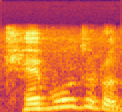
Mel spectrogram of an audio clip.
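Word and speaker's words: כבוד: 자, 우리 보면은 여기 좀 바룩 셴 카보드인데 발음상으로는 우리가 캐보드로 들려요. 그러니까 뭐 혼동을 하지 않도록 원래 글자로는 카보드로 쓰 있습니다. 그렇지만 부를 때는 주로 카와 에 사이에 캐보드 이렇게 캐보드 이런 식으로 들린다는 거 그것들만 한번 참고를 해주시면 좋겠습니다.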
